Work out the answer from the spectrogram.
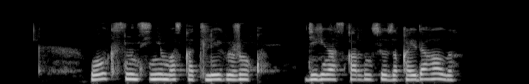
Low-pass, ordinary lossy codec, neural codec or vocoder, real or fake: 7.2 kHz; none; none; real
